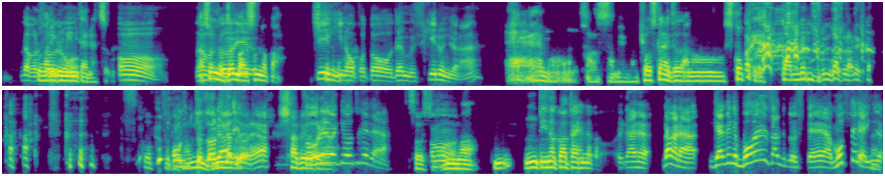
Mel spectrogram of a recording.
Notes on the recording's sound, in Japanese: ZOOMで収録〜。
